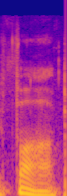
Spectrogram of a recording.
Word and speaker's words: pho: Actually, pho, everybody says, and including myself. Pho. But then I learned that it's actually pho. P-H-O is pronounced pho.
